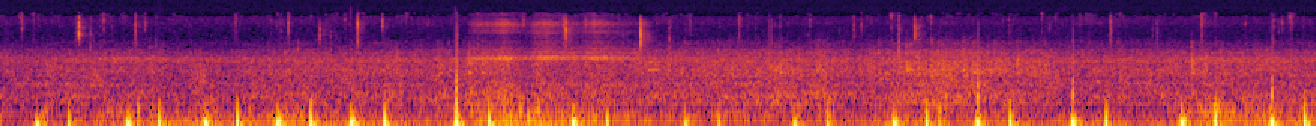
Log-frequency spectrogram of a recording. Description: Some heartbeats, gentle breaths and humming for your sleep~ Good night ♡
